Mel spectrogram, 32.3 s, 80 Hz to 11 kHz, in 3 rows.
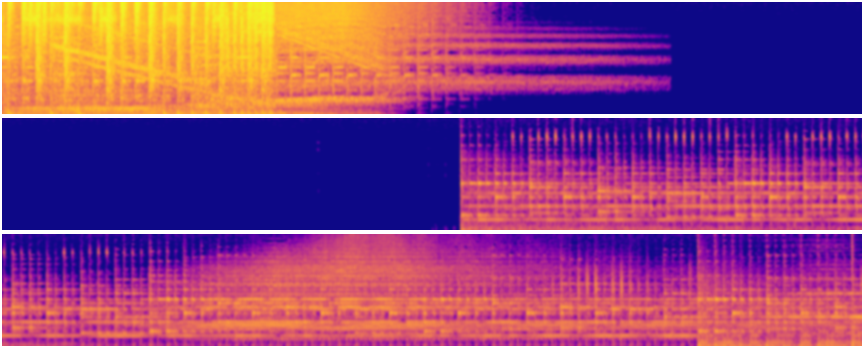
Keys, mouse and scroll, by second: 0.0 click, 0.2 click, 0.2 middle click, 0.6 ctrl+r, 0.6 click, 0.7 click, 0.9 click, 1.0 middle click, 1.2 click, 1.3 middle click, 1.5 shift+click, 1.6 middle click, 1.7 shift+click, 2.0 click, 2.3 click, 2.4 click, 2.4 middle click, 2.7 shift+click, 2.8 middle click, 2.8 shift+click, 3.0 ctrl+e, 3.1 click, 3.2 click, 3.4 middle click, 3.7 click, 3.8 middle click, 4.1 click, 4.3 middle click, 4.4 click, 4.5 middle click, 4.8 shift+click, 4.9 middle click, 5.2 middle click.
